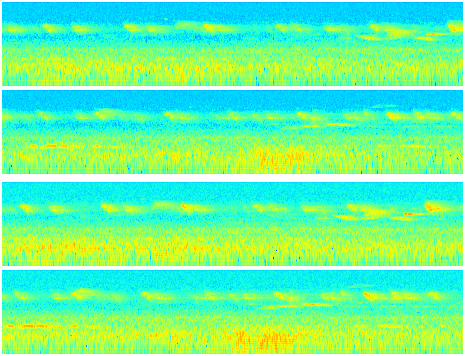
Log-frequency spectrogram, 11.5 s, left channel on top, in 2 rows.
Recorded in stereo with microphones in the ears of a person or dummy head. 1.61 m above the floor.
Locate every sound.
Only background noise.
